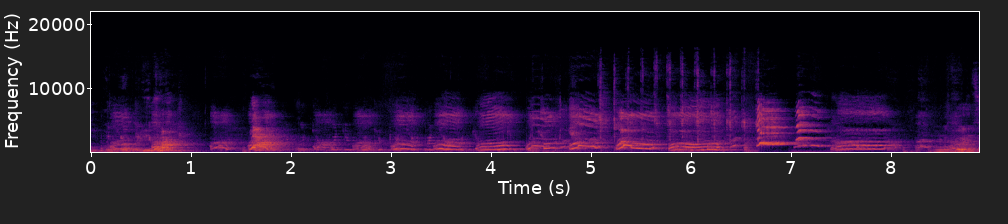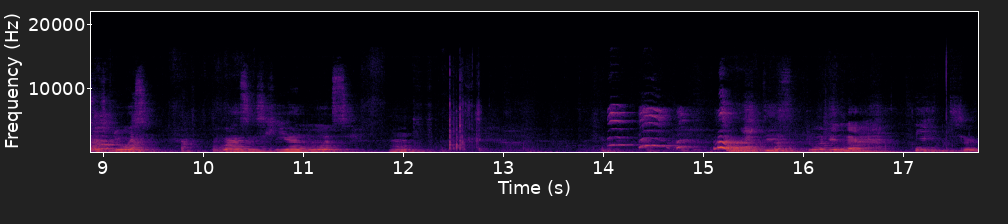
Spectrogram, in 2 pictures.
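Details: Ca de Bou puppies at four weeks old give a busy stream of high whiny yips and whimpers, some brief barks, overlapping with a woman talking to them in German and light background music.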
